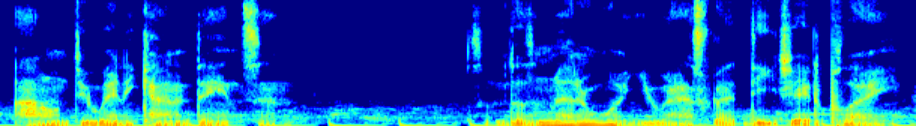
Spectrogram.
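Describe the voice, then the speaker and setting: A man playing a dry, affectionate, stubborn vampire boyfriend in an intimate audio roleplay, speaking in a gravelly, breathy murmur with a teasing drawl. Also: sits low, sing-song, takes it slowly, pauses often, in a whisper, exaggerated voice. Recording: loud music behind the voice. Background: club music.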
